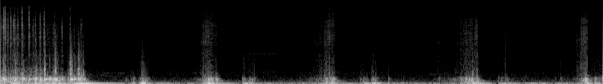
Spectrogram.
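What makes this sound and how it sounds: Long acrylic nails tap and scratch the bare black metal mesh grille of a large USB microphone, a hollow, roughly hand-sized grille. A dense burst of scratching opens the clip, then comes an irregular series of separate taps. Each tap gives a deep, boomy thud with a short bright crackle on top and dies away quickly.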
